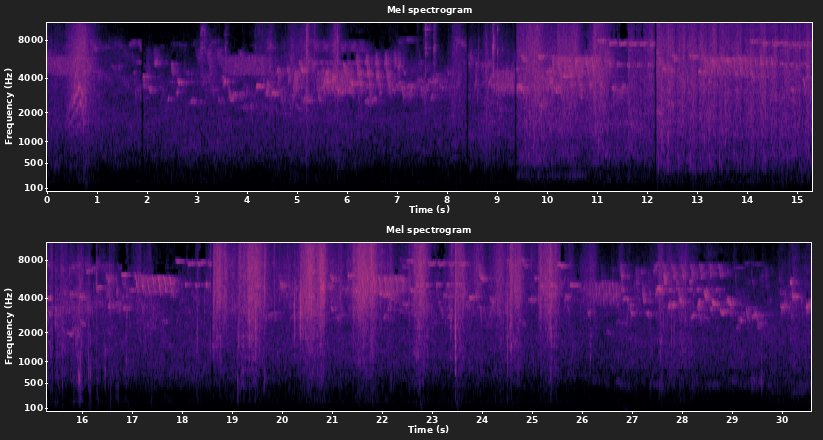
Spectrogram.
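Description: Small woodland birds chirping and singing throughout, with a stretch of rustling and crackling from a tarp and camping gear being handled and packed away in the middle.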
